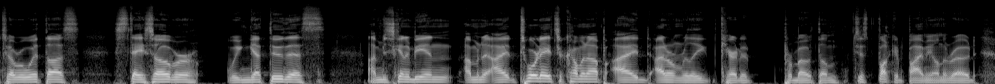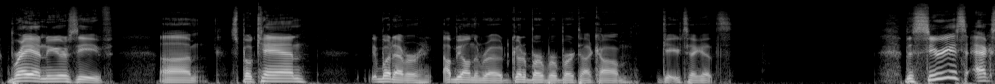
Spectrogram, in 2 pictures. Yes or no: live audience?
no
